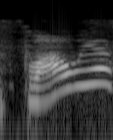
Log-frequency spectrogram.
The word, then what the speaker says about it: Flavia: AP French you know the V is supposed to be pronounced w what in Flavia it's supposed to be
